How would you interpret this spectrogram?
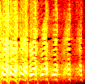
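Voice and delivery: quick amused laugh; high burst of laughter. Real, not acted. Preacher laughing at his own joke about Ahok.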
